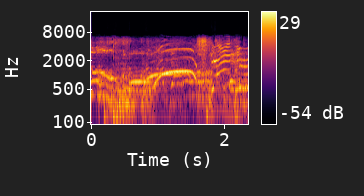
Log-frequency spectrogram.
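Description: Male gospel vocalist singing live into a microphone with music behind him: the voice glides up into a long held high note about half a second in, then drops away.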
